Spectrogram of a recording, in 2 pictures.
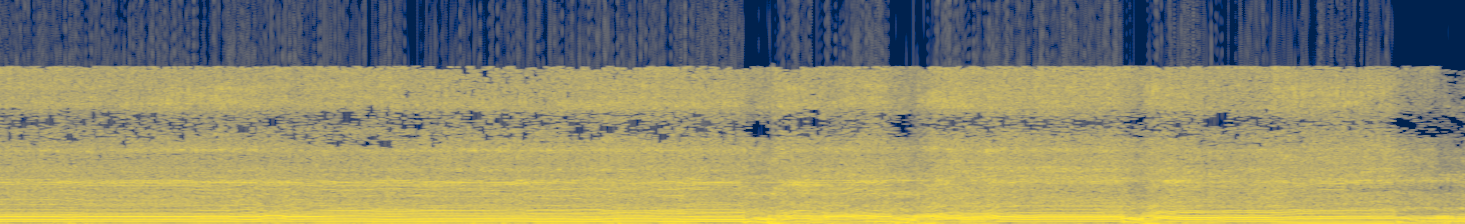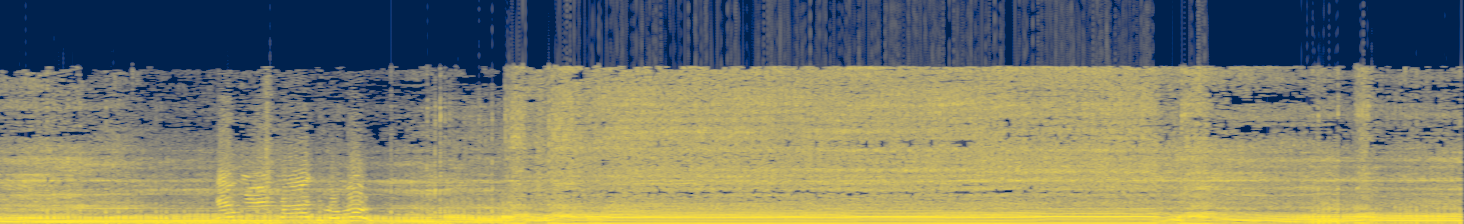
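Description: A chainsaw engine buzzes loudly close by, revving up and down now and then.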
